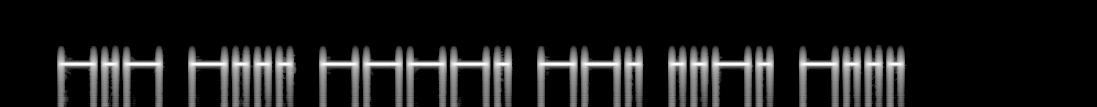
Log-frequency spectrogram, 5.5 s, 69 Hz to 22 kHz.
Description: Morse code, heard as a keyed tone, about 22 wpm, 700 Hz. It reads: KB9GFB
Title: USA Call Signs Repeated 2x 22wpm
